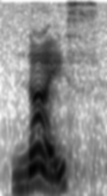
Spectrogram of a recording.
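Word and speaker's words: gneiss: schist that's SCH ist nice even though you pronounce it nice it is spelled G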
